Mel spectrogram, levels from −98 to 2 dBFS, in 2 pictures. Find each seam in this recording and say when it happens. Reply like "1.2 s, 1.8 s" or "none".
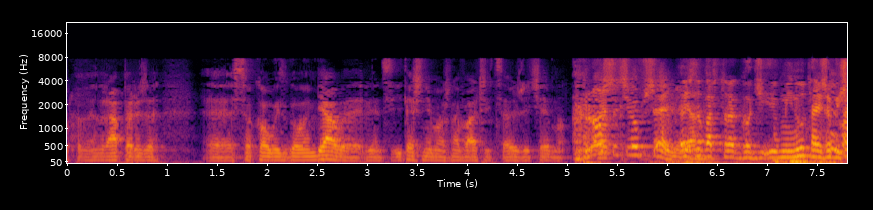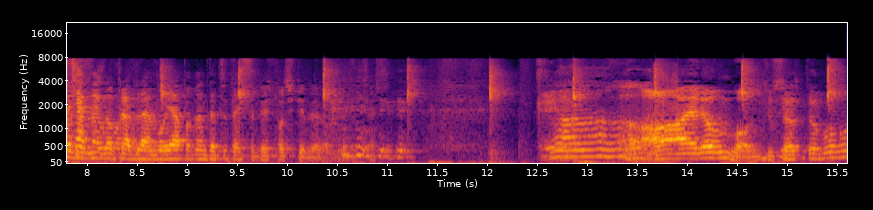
5.2 s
